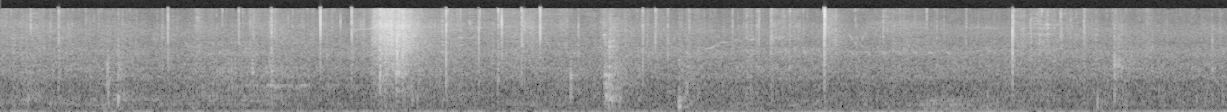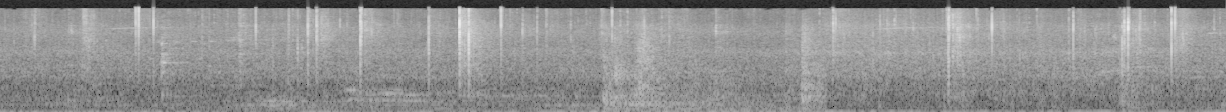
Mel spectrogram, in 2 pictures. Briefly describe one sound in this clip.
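Footsteps scuff across paving stones outdoors.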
